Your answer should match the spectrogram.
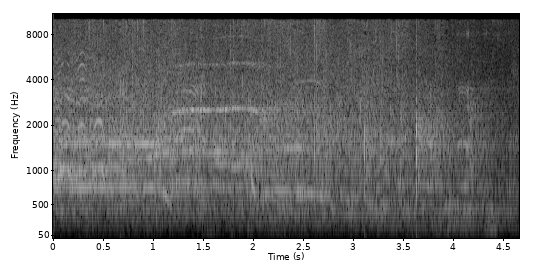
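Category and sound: crowd, audience hand clapping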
